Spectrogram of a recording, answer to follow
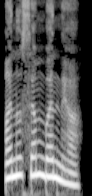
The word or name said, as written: ಅನುಸಂಬಂಧ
